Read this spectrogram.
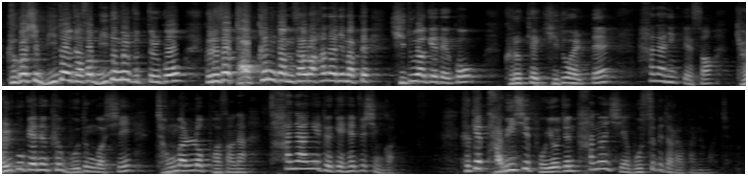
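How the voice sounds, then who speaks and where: High-voiced, lively Korean pastor preaching. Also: male voice, a little fast. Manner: storytelling preacher, acts out prayers in a raised voice; talks to the congregation directly, asking them questions. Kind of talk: sermon.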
